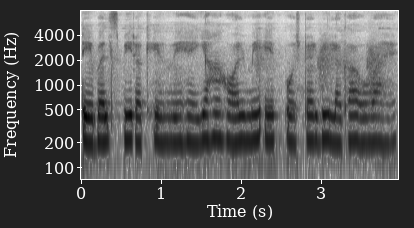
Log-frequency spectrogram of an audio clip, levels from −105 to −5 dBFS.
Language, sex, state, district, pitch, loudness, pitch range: Hindi, female, Bihar, Saran, 210 Hz, -19 LUFS, 205-215 Hz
